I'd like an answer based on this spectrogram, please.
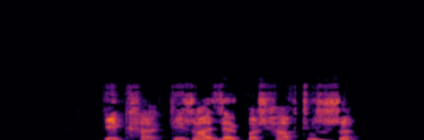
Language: Kabardian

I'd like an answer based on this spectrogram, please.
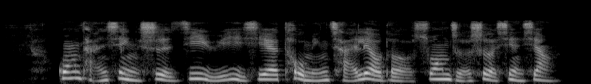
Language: Chinese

